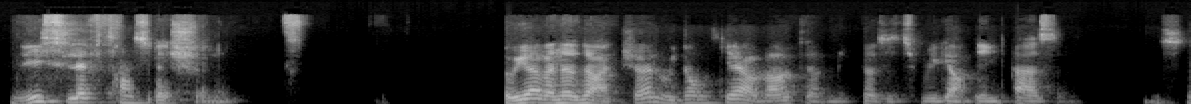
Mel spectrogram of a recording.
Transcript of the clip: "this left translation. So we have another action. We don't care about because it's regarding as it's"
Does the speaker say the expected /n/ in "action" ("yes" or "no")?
no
